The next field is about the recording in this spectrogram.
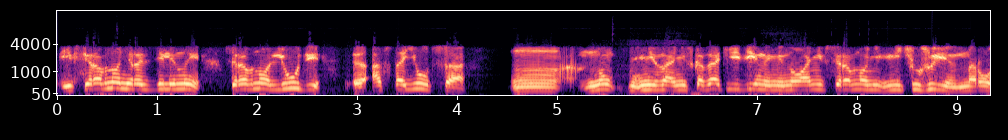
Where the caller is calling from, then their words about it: Odesa, Odesa Oblast, Ukraine; Нет, я звоню из Одессы.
